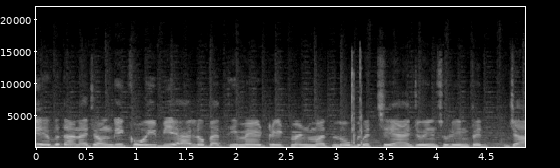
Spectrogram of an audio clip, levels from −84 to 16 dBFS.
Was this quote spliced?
yes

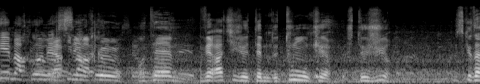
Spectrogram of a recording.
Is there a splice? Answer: yes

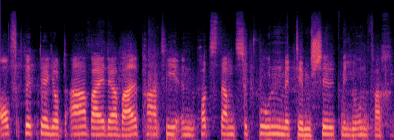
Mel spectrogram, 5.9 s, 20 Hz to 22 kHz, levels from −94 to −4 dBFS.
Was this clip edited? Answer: no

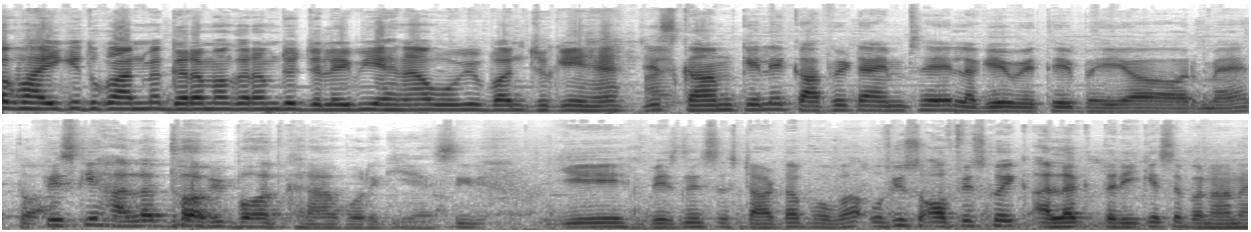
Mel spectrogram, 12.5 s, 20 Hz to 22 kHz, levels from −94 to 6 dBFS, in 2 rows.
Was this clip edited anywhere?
yes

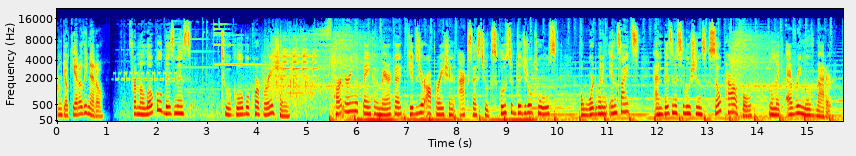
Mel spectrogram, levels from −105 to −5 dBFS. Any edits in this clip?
yes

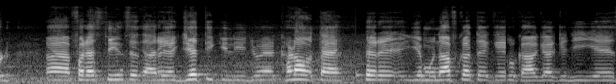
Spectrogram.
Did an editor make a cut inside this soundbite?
yes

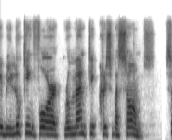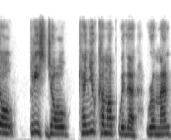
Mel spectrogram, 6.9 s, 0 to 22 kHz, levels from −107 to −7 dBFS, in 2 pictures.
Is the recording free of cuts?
yes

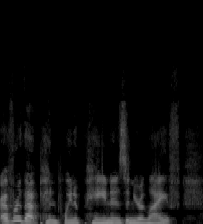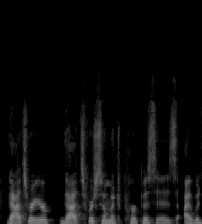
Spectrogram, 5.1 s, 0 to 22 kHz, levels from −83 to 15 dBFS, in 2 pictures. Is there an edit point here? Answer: no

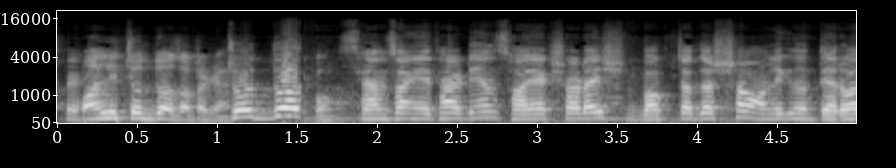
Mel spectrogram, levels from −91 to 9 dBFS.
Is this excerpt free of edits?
no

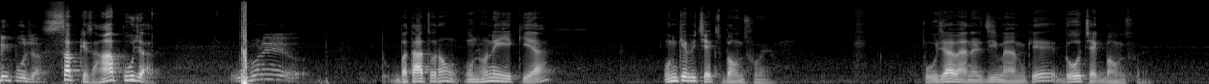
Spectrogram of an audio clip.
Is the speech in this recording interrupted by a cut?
no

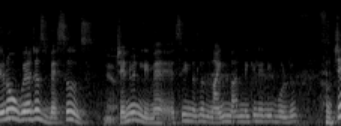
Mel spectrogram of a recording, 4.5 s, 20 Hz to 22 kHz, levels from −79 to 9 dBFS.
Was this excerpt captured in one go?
yes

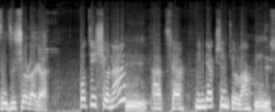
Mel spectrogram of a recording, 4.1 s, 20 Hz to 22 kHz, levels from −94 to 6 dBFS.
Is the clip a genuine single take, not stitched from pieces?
yes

